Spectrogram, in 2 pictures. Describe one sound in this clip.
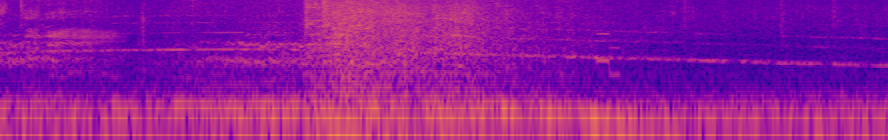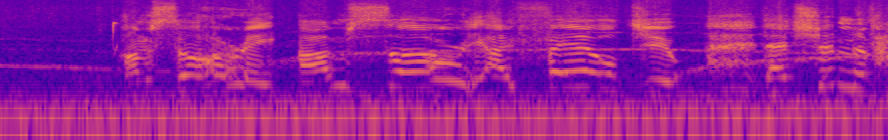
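A fire roars on a crashed jet's wreck.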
